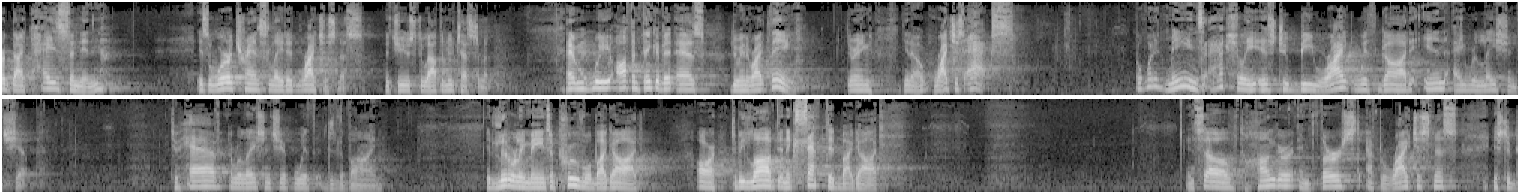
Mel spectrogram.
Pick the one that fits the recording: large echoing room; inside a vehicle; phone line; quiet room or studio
large echoing room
